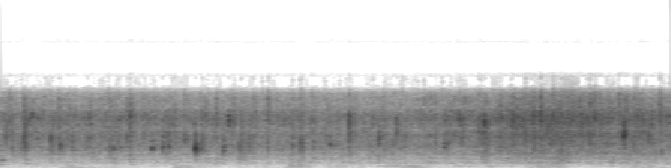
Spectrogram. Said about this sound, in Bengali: এবার পেঁয়াজটা যতক্ষণ না পর্যন্ত বেশ লাল লালভাবে ভাজা হয়, সেইভাবে পেঁয়াজটা আমি কিন্তু ভেজে নেব।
